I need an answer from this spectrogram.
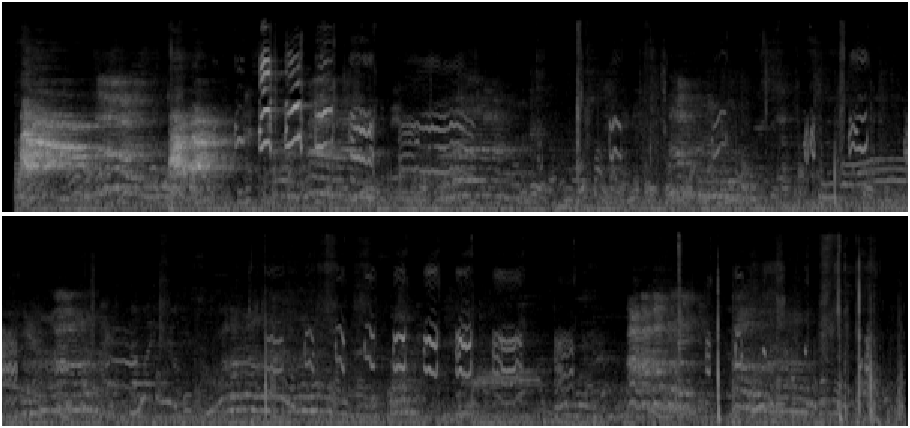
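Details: Pomeranian puppy indoors in a pet shop, giving rapid strings of short high yelps and whining barks, some bursts fast and clustered, others spaced, with a person talking in the background.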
